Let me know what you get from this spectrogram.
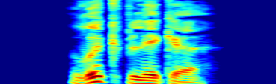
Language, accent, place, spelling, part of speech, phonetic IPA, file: German, Germany, Berlin, Rückblicke, noun, [ˈʁʏkˌblɪkə], De-Rückblicke.ogg
- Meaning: nominative/accusative/genitive plural of Rückblick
